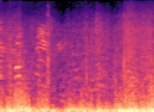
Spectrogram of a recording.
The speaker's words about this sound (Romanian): Momentan se aude vântul, dar oricum.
